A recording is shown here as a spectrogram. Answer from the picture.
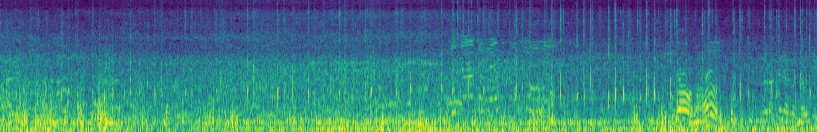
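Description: A horse's hooves clip-clopping fast on asphalt as it pulls a wooden racing cart, over a steady rush of road and wind noise. A man's shouted call rises and falls about ten seconds in.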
